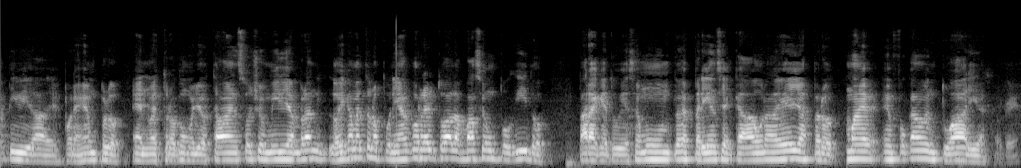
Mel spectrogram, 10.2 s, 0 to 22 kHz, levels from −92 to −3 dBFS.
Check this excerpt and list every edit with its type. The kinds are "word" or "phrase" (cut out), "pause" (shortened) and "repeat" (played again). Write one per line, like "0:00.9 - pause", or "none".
0:01.3 - pause
0:01.8 - word
0:06.7 - word
0:08.5 - word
